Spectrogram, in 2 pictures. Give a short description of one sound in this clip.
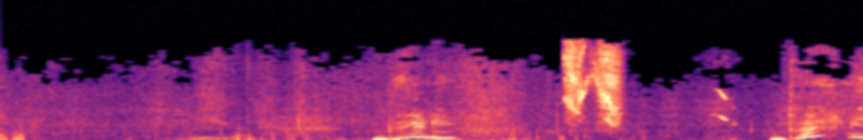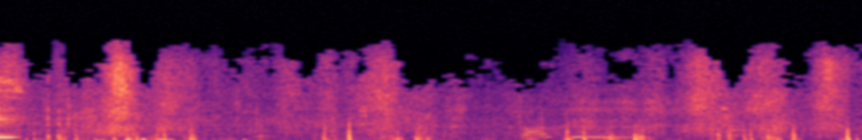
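A young child squeals and calls out nearby.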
